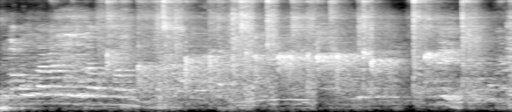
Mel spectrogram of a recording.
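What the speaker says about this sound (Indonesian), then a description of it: "Tepuk tangan kita semua." A classroom group applauds, a burst of clapping from many hands mixed with voices, loud and close, lasting a few seconds.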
